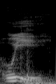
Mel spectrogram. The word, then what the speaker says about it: Yui: No, not Mio's, Yui. Yui's sister, yeah, Ui. Yeah. Yui and Ui. Yui. Yui and Ui. Yui, for context, is spelled Y-U-I. Ui is spelled U-I.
